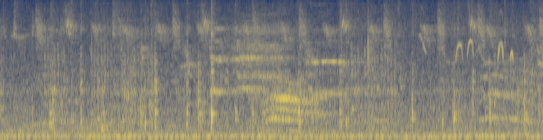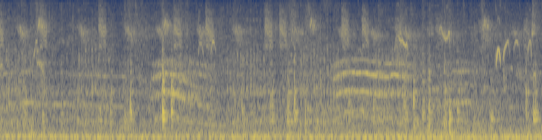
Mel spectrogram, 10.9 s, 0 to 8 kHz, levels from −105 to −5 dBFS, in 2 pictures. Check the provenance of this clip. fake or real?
real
